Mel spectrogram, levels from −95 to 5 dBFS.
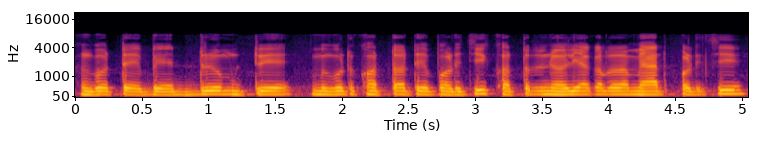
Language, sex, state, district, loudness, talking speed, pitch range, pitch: Odia, male, Odisha, Nuapada, -13 LUFS, 140 wpm, 150-155 Hz, 155 Hz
